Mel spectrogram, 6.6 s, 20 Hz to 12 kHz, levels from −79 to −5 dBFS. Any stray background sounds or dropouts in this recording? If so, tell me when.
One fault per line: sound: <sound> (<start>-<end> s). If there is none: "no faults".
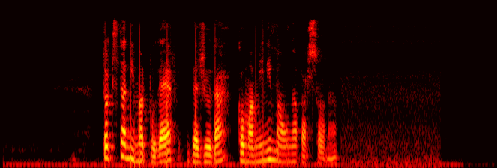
no faults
